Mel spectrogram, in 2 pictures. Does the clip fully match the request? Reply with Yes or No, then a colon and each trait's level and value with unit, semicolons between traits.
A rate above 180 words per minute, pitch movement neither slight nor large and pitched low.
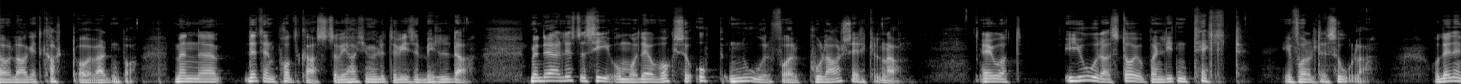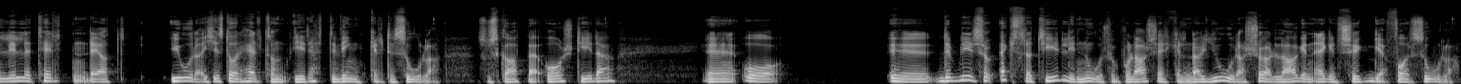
Yes: fast, 195 wpm; average, 3.7 semitones; low, 130 Hz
